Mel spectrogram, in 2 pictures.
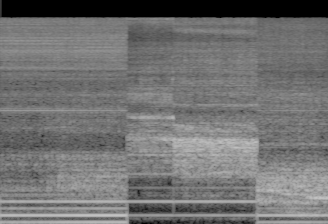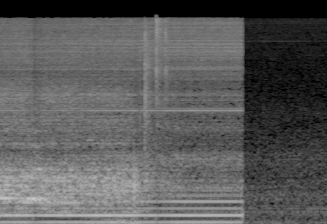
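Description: A small metal lathe motor whirs.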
